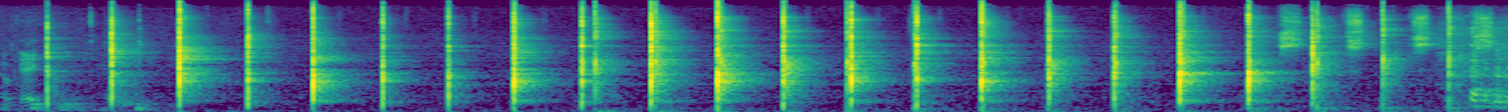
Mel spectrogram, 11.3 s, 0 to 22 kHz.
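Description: Two people clap their hands together in a steady rhythm over a remote audio link to Trondheim with almost 40 milliseconds of latency, about two sharp, crisp claps per second, continuing for roughly twenty beats at an even volume.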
